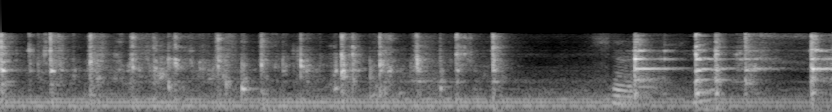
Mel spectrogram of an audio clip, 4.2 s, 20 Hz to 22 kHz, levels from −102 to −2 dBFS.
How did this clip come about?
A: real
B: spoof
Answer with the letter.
B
